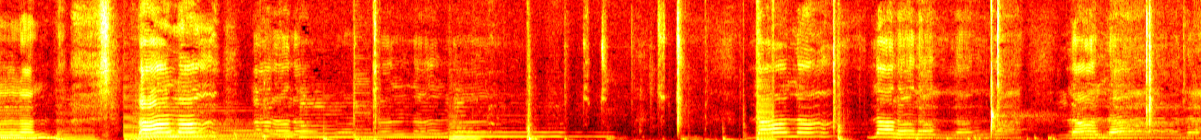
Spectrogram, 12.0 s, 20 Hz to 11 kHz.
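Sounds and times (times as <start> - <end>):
acoustic guitar strum: 1.2 - 6.1
person humming: 1.4 - 6.3.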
